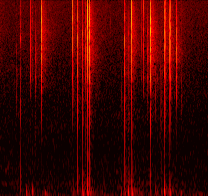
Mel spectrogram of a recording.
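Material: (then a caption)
Wax. A lit pink ribbed solid wax pillar candle is tapped and scratched with long acrylic nails. Quick bursts of short, dry, bright clicks come in uneven clusters over a quiet background, each dying away at once with no ring.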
